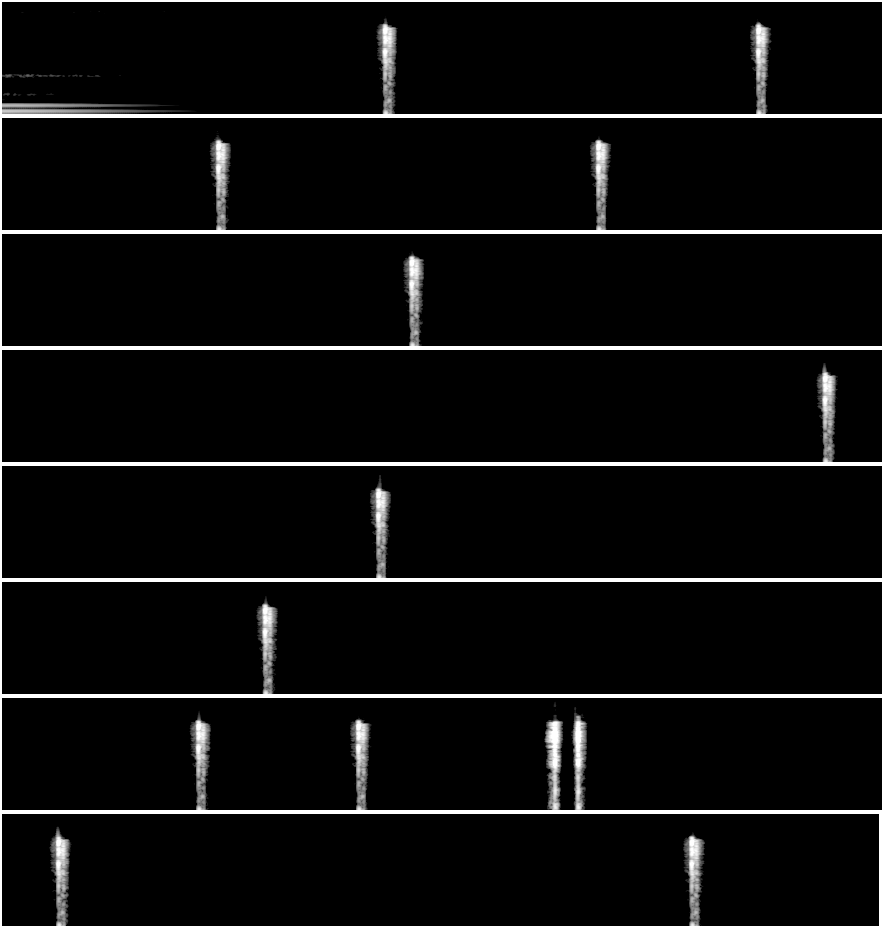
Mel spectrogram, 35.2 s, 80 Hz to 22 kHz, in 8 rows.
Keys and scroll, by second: 8.4 ctrl+s.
